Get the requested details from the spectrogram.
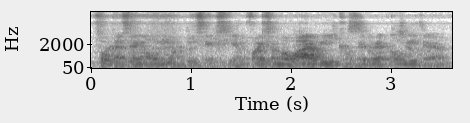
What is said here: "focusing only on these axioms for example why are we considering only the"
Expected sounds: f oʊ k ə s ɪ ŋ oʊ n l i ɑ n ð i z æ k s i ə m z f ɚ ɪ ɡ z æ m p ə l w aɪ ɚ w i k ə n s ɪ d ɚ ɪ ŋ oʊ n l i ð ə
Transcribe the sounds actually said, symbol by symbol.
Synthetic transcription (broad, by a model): f oʊ k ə s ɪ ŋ oʊ n l i ɑ n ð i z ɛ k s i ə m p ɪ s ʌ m b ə w aɪ w i k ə n s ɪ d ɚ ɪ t oʊ n l i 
